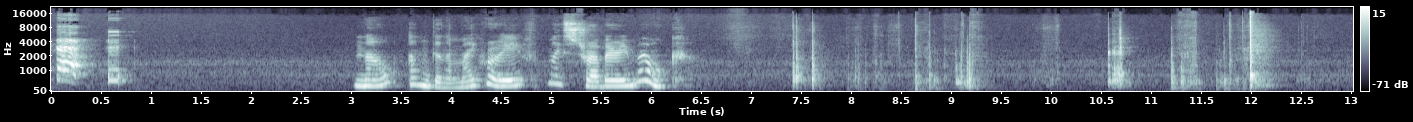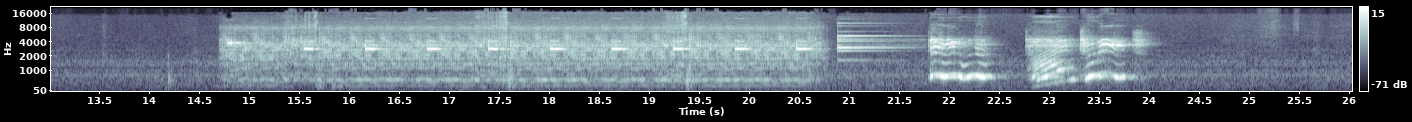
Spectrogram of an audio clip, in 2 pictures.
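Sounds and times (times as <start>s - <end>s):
toy microwave electronic hum: 0.0s - 0.9s, 14.7s - 23.9s.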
